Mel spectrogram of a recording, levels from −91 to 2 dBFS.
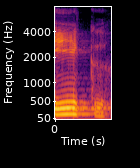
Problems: constant background noise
